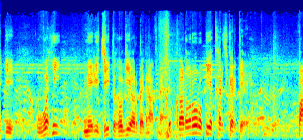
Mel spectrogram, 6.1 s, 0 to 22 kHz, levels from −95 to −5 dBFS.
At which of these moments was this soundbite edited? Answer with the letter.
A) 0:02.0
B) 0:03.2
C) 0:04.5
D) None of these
B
